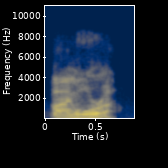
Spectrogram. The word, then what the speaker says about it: Kāinga Ora: looking into, I can't pronounce it, Kanga Aura. – Kayang Aura. – What is it? – Kayang Aura. Yeah.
